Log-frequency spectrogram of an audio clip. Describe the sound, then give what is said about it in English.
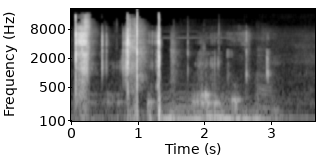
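A can of beer cracks open: a few sharp clicks lead to a crisp pop, followed by a sustained rushing sound that slowly fades. “There are a few sounds better on the planet than a can of beer being cracked open.”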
